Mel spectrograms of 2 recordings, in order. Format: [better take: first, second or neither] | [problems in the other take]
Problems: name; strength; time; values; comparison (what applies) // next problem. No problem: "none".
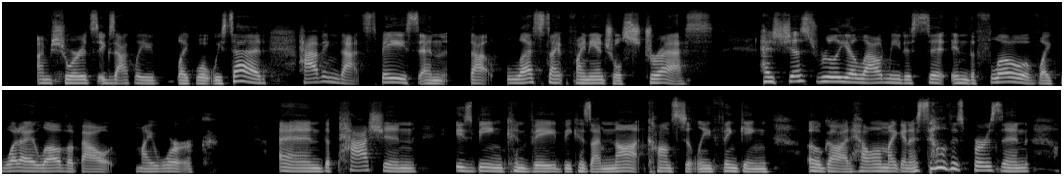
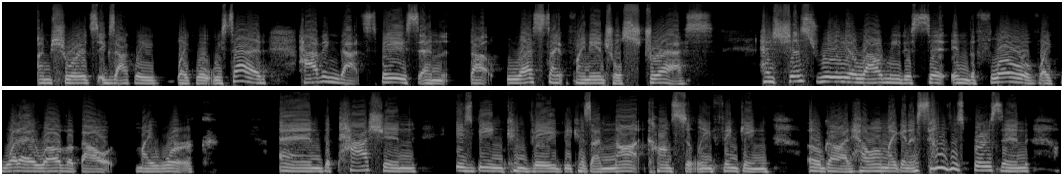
first | distortion; heavy; 25% of the sound clipped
